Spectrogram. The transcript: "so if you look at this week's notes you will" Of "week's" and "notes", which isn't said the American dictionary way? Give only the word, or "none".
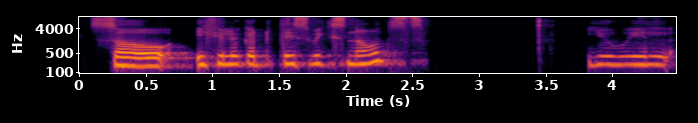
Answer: none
